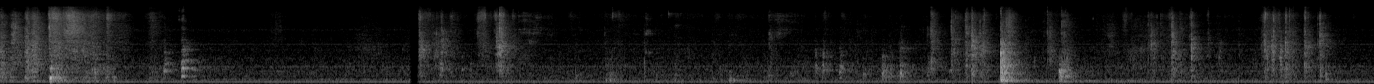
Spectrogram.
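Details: Ferrets fighting scuffle with sharp squeaks and hissy bursts, scattered irregularly through an indoor room hum.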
